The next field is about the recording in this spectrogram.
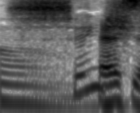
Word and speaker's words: Seychelles: The country's name, if the first vowel sound is changed, answers the question, what does she sell at the seashore? – Oh, the Seychelles. – Whoa. Seychelles. – S-E-Y-C-H-E-L-L-E-S, right? – Right.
